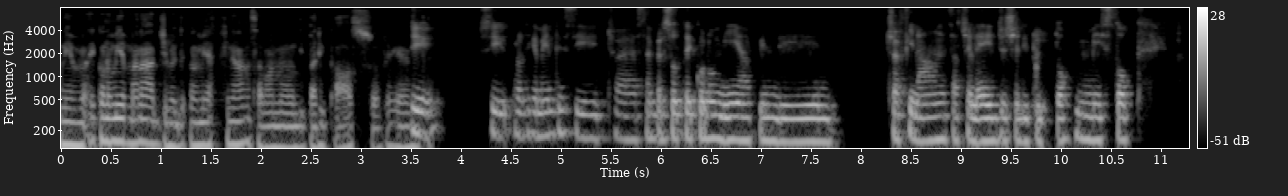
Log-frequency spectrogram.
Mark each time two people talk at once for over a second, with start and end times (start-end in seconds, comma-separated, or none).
none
